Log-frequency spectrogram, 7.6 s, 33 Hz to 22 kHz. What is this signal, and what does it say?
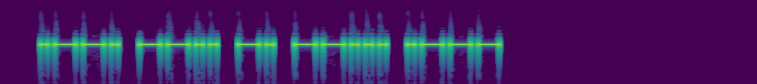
Morse code, heard as a keyed tone, about 17 wpm, 700 Hz. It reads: PZN7J
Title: Code Groups - 5 Letter:Numbers - 17wpm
